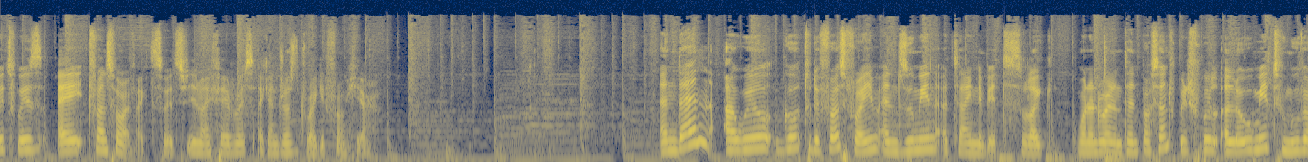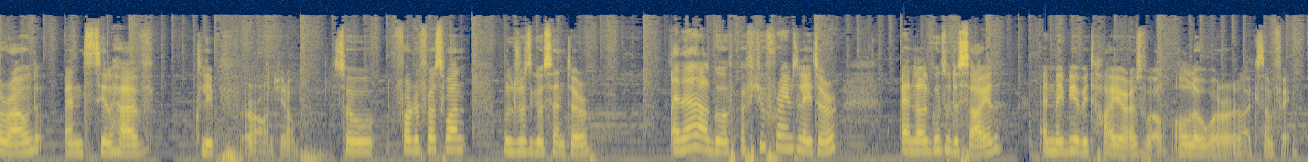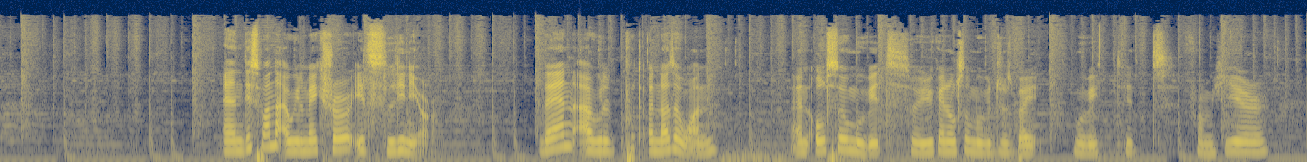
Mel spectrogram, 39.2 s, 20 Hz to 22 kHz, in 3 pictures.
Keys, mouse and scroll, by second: 0.1-1.6 drag, 3.0-3.5 drag, 3.7 click, 4.4 ctrl+click, 4.7-5.9 scroll up 2, 9.1 click, 10.0 Delete, 10.5 1, 11.1 Return, 13.0-16.7 drag, 17.5-18.9 drag, 20.0-21.6 drag, 21.9-24.2 drag, 24.9-28.2 drag, 29.0-31.7 drag, 32.0-34.9 drag, 36.0-39.2 drag.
